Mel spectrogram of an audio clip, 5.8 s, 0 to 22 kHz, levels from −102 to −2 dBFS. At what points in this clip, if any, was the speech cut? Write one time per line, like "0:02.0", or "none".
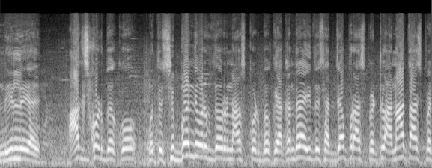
none

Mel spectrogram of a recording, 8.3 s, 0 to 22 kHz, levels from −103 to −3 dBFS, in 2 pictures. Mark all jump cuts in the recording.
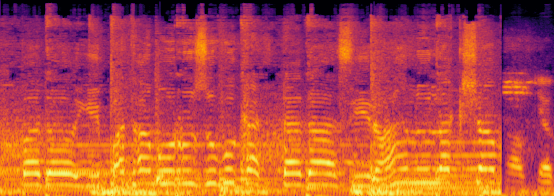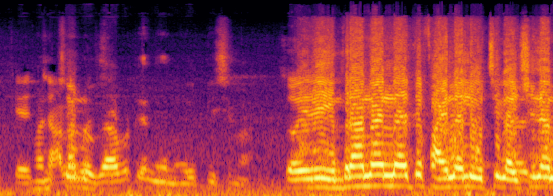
none

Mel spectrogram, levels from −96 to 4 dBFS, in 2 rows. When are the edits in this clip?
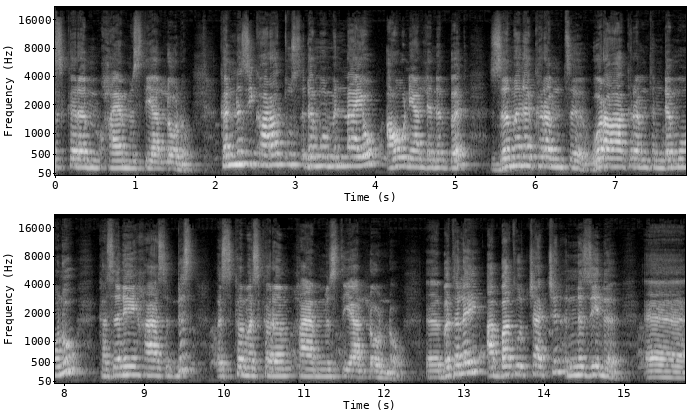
none

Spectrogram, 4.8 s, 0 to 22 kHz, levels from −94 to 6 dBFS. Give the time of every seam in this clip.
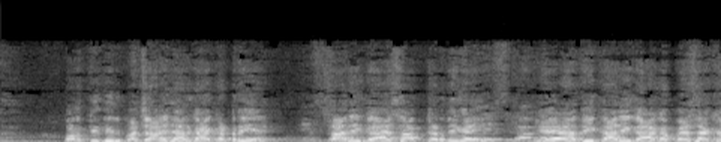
none

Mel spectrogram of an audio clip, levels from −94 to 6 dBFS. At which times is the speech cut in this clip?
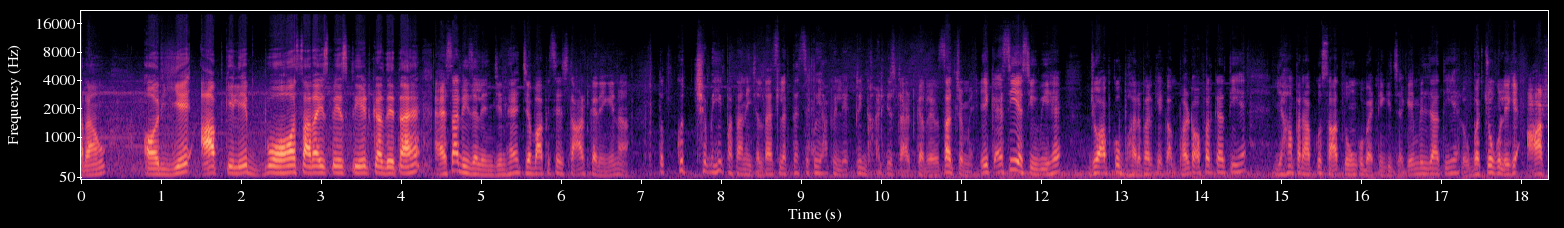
0:04.4
0:11.1
0:17.3

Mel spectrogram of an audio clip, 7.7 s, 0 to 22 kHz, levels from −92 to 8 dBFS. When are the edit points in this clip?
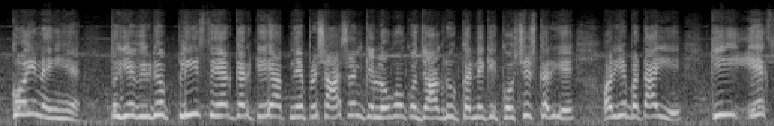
none

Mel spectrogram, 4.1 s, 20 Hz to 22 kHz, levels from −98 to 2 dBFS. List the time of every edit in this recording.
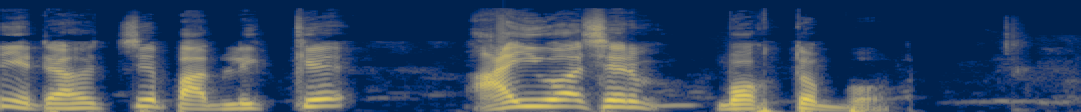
none

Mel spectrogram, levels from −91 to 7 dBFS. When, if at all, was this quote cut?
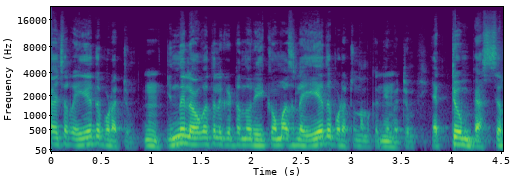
none

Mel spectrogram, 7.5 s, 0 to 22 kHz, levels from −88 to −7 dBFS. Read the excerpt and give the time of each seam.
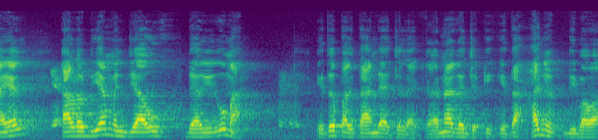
none

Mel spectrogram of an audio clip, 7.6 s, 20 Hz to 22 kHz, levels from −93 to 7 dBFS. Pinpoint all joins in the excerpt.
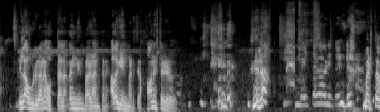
none

